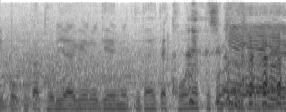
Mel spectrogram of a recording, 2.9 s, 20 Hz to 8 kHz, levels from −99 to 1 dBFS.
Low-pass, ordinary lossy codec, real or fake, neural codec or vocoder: 7.2 kHz; none; real; none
